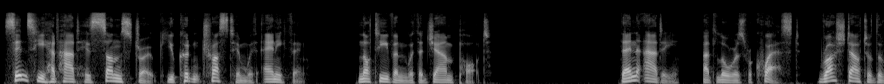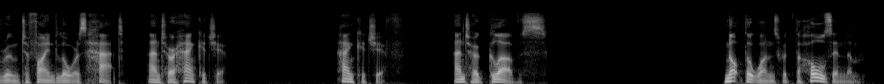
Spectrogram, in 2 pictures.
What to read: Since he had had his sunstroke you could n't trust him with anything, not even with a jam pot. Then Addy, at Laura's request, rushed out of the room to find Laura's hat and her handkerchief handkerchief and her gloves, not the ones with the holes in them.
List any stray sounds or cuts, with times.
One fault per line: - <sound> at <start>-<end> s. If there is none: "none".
none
